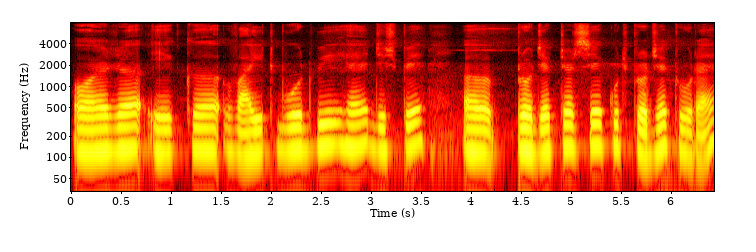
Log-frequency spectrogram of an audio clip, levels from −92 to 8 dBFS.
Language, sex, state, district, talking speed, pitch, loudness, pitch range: Hindi, male, Gujarat, Valsad, 140 wpm, 130 Hz, -16 LUFS, 125-145 Hz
